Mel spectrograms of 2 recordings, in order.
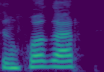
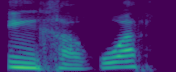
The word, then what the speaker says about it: enjuagar: dicen por ejemplo enjuagar la palabra es enjuagar y en vez de eso dicen en jaguar los hay gente que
